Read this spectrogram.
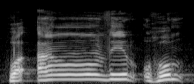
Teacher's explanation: وَأَنذِرْهُمْ، نون ساکن کے بعد ذال حرف اخفاء آ رہا ہے تو نون ساکن کو اخفاء کے ساتھ پڑھیں گے، یعنی یہاں اخفاء کہتے ہیں ناک میں آواز لے جا کر گنگنانا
